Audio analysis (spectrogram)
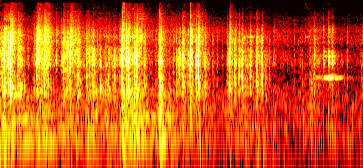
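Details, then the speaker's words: Victrip Titan e-bike riding, first ride since a crash: light irregular clattering a few times a second over faint riding noise from the large battery rattling in its mount; battery rattle. "You can hear the battery. It's so big, and it is so rattly."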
